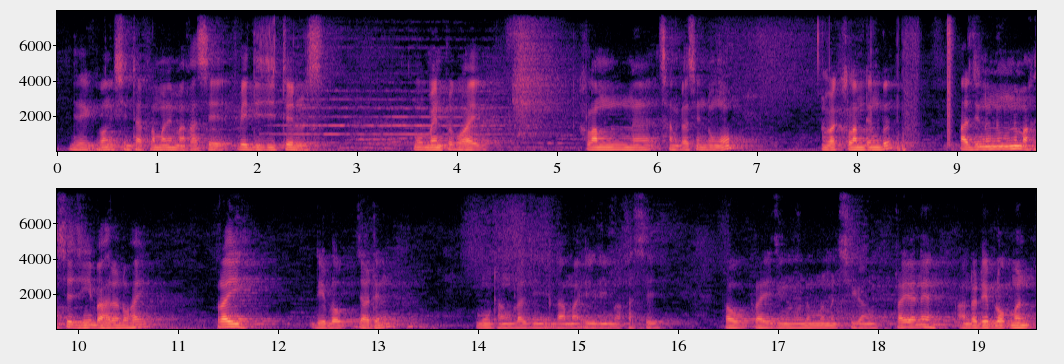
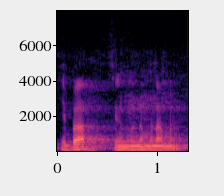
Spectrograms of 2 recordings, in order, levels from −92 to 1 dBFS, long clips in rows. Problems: none marked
